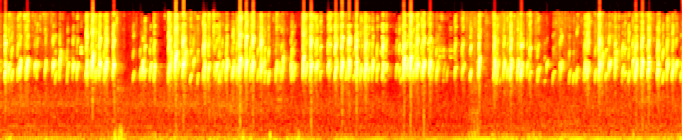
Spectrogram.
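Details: Caged European goldfinch in full song, played to teach young birds and hybrids: dense runs of tinkling, buzzy twitters that break into short bursts with tiny gaps, lively and continuous.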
